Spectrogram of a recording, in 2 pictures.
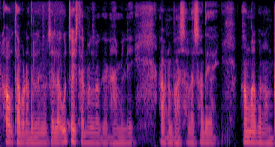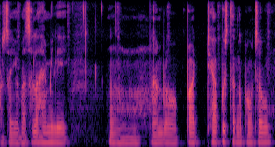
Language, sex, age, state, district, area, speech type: Nepali, male, 30-45, West Bengal, Darjeeling, rural, spontaneous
